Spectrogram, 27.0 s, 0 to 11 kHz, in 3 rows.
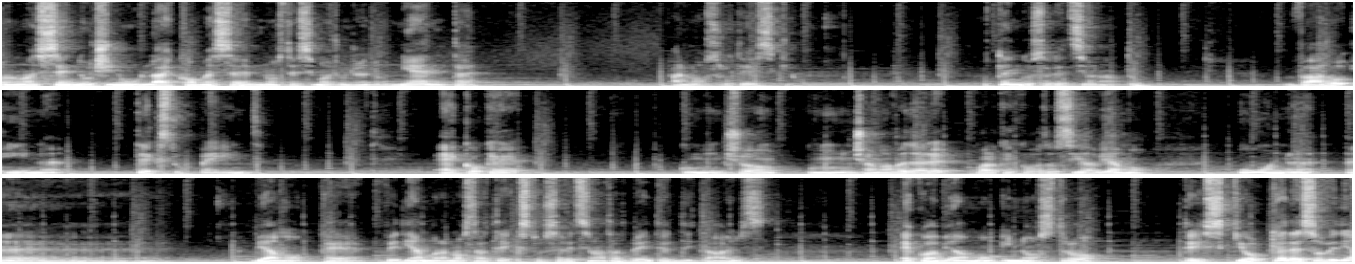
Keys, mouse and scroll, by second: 0.4-5.4 middle drag, 5.4-11.7 drag, 11.5 scroll down 2, 11.7-12.7 right drag, 12.2-12.6 scroll down 3, 12.7 click, 12.9 right click, 13.0 middle click, 13.3-15.0 drag, 14.4 middle click, 15.0 right click, 15.2-15.5 scroll down 2, 15.3 click, 15.4 right click, 15.6 middle click, 15.8-24.4 drag, 15.8 scroll up 1, 17.2-24.4 middle drag, 17.2-24.4 right drag, 23.1-25.0 scroll up 7, 25.0 middle click.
